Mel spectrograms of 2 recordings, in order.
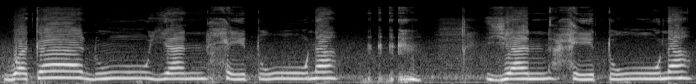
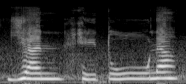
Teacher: نون ساکن کے بعد ہا حروف حلقی میں سے آ رہا ہے تو ہم نے یہاں پہ نون کی آواز کو ظاہر کر کے پڑھا، ینحتون۔ یہاں پہ ہم نے اس میں غنہ نہیں کرنا۔ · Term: اظہار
